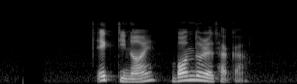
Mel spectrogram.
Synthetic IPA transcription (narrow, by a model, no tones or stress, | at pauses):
ek̚ʈinɔebɔnd̪oɾet̪ʰaka̰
